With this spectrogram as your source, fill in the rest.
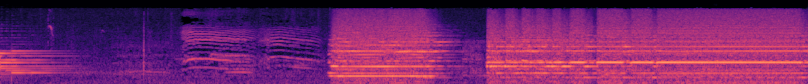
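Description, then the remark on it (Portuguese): A bus horn honks loudly twice as the bus arrives: a blast of over a second, then a long sustained one lasting several seconds, both steady in pitch, right after a brief wavering squeal. “A porcaria do ônibus já tá aqui, ó!”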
